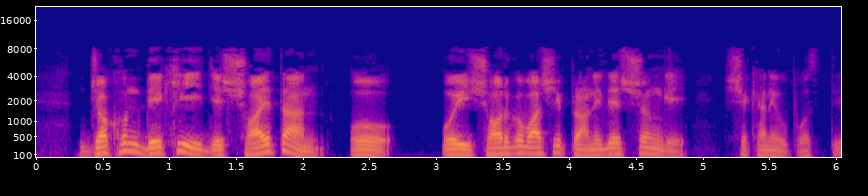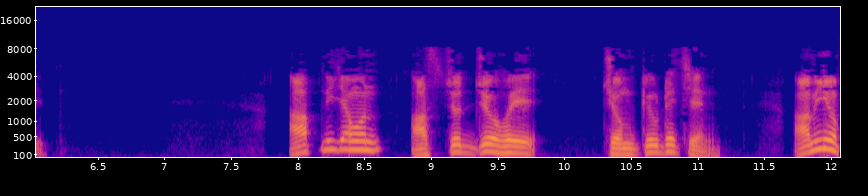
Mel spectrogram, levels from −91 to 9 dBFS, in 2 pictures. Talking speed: 90 wpm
